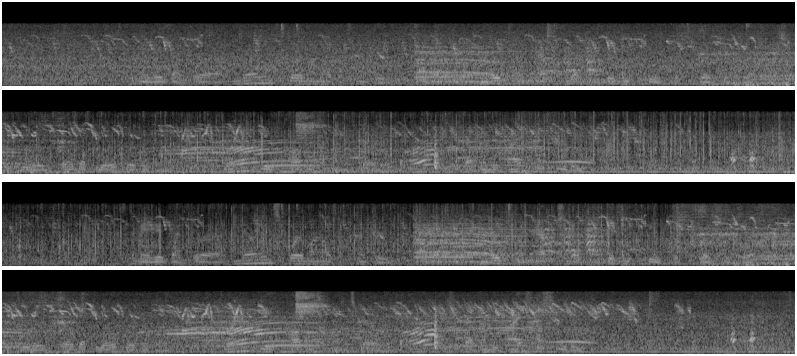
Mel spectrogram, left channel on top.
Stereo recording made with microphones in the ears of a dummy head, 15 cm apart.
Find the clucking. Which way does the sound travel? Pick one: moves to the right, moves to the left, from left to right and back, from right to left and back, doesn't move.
moves to the right.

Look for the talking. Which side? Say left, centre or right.
right.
